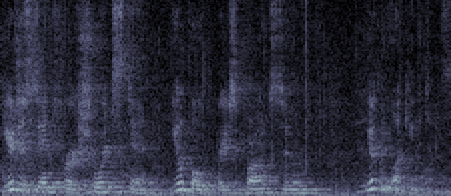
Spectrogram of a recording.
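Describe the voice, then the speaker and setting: A woman's voice: on the low side, big pitch swings, moderate pace, crowd noise. A woman playing a weary, indignant prison inmate in a staged reading of a musical. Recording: echoey room, distant mic, noisy.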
